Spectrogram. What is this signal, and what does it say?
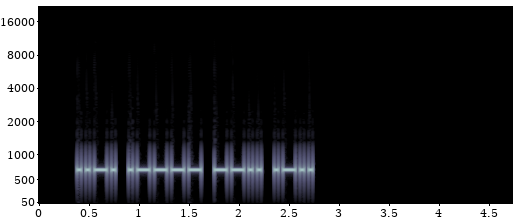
Morse code, heard as a keyed tone, about 28 wpm, 700 Hz. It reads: F1ZL
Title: DXCC-100 Call Signs - 4 Characters - Repeated 2x - 28wpm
